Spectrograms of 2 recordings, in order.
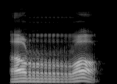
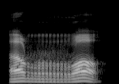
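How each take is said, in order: First: The r has a long, exaggerated trill. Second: The same.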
